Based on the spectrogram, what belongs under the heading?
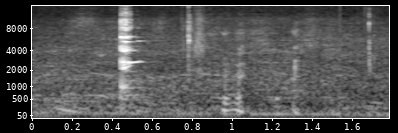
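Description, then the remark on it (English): Glasses clink together in a toast: one bright, ringing clink, followed by a couple of fainter taps, with low murmuring voices in the background. “Cheers first. Cheers.”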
